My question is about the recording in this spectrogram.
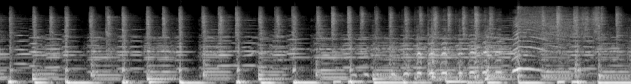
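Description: A live band plays Salvadoran música campirana: a steady dance beat of bass and percussion under a fiddle melody. A short swooping tone sounds near the end.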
